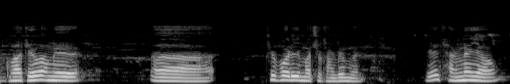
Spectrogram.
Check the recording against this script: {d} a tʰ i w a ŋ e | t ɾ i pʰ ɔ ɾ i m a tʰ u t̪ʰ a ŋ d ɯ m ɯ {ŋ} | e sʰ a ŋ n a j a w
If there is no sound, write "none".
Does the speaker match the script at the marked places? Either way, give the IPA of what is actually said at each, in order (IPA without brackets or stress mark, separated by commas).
ɡ, n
